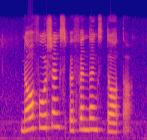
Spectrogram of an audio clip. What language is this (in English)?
Afrikaans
